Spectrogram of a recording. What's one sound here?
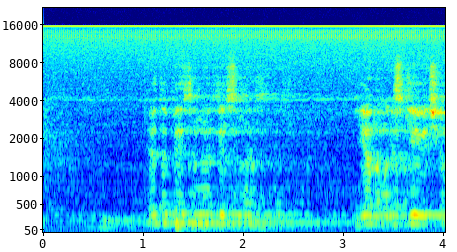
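A man sings into a microphone through loudspeakers.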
